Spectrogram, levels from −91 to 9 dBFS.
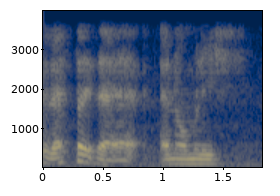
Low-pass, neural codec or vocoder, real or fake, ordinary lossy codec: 3.6 kHz; none; real; none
